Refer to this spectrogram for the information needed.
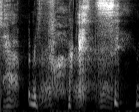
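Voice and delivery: breathy, giggling whisper; stifle a laugh as you tell it. Real, not acted. Laughing while telling.

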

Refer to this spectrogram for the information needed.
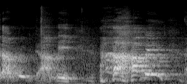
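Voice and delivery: breathy high giggle through words; laughing. Real, not acted. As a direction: laugh while stammering it out. Laughing at own confession.

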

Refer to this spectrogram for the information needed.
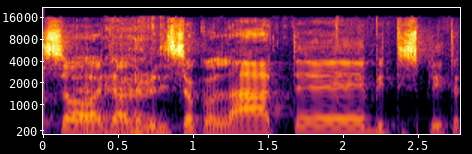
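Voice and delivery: broken German with Italian lilt; fake Italian accent. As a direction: play a hammy Italian gelato man. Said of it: "Fake-Italienisch gesprochen".

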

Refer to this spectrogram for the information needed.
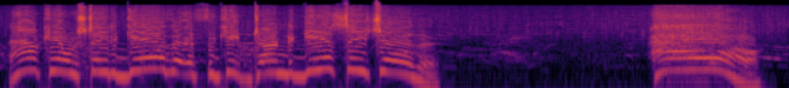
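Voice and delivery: earnest plea. Acted. Pleading speech to calm fight.

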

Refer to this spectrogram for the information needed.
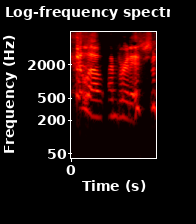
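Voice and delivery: mock British greeting; mimicked British accent. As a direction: playfully copy a British introduction. Host mimics guest's British intro.

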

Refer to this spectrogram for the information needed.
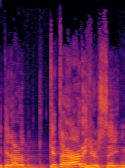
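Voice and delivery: forceful mock dismissal; firm rebuke. Acted rebuke of Satan.

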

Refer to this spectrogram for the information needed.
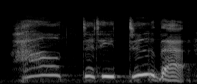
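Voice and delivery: high, slow amazed "how did he do that"; wide-eyed disbelief, drawn out; mock astonishment in a high voice; amazed question. Retold wonder at husband.

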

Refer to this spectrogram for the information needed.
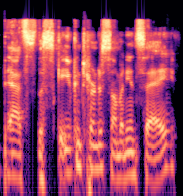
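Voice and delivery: usual speaking voice

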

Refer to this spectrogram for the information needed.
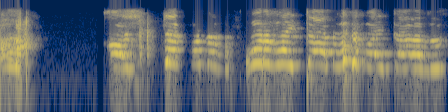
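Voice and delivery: high, panicked imitation with a laugh; mock panic. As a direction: squeal out the horror of the blunder. Retold panic, high, shout.

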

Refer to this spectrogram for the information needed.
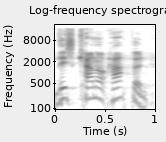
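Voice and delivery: ordinary talk, nothing marked

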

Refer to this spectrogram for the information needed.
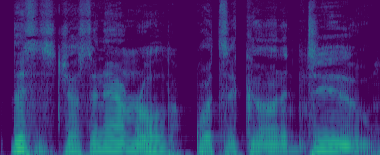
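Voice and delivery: high, sneering cartoon bully; Nelson. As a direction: scoff in a high put-on voice, stretching the end. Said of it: "And Nelson said".

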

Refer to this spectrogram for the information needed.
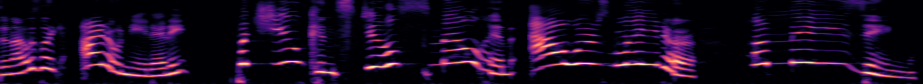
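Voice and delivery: high, gushing flattery; butter him up sweetly; flattering. Acted. Lady flattering the giant.

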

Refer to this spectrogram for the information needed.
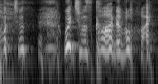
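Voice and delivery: high, laughing delivery. Real, not acted. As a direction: squeak out a laugh. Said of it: "laugh heard, high".

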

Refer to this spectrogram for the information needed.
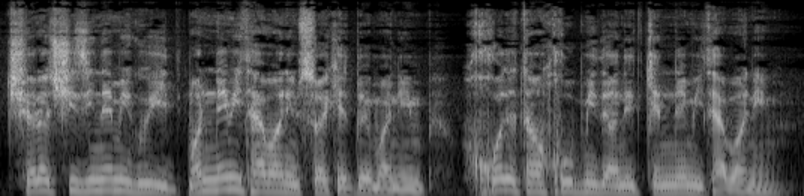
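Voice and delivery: very high, impassioned challenge; narrated roar, urgent and high; roaring at crowd. A narrator's reading. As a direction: rouse a silent crowd, pitch soaring. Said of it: "به سوی جمعیت رو کرد و غرید".

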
